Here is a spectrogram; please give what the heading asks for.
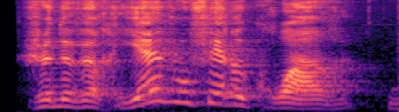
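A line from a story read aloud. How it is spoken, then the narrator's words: Cold. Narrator (French): dit froidement Saint-Germain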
